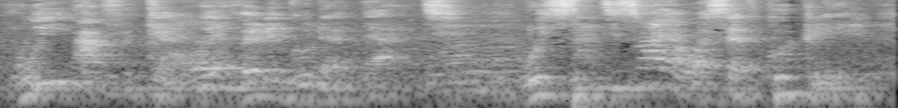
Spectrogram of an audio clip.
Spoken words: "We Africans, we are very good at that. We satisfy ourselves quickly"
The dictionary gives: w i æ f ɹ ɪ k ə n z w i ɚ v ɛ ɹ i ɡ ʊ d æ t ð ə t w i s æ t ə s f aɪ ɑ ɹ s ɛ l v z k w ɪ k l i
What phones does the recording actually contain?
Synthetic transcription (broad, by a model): w i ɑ f ɹ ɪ k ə n w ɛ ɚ v ɛ ɹ i ɡ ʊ d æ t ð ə t w i s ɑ t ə s f aɪ ɑ w s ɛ l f k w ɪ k l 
